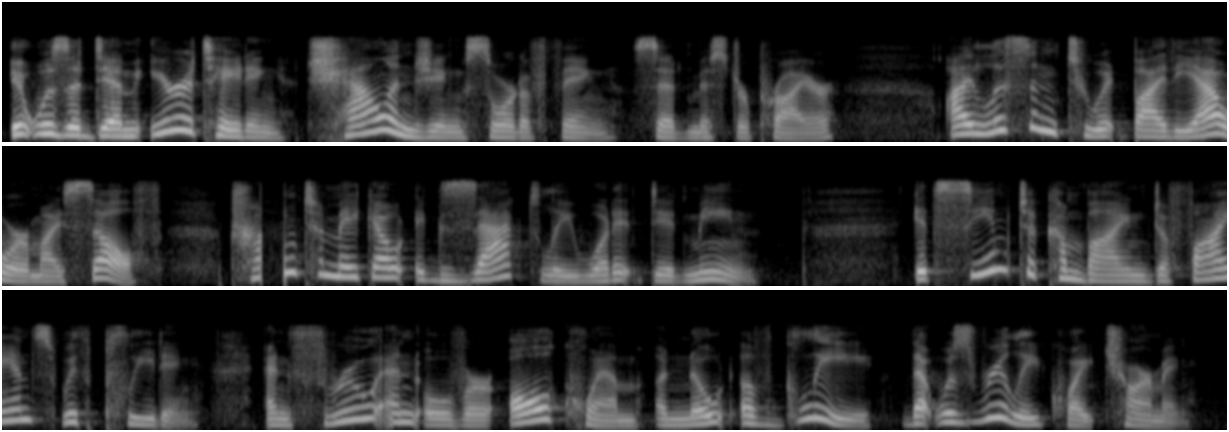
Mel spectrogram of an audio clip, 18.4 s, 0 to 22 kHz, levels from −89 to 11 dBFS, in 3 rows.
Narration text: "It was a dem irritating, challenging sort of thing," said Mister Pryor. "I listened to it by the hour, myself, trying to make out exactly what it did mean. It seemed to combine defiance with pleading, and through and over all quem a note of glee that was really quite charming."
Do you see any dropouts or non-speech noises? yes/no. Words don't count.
yes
